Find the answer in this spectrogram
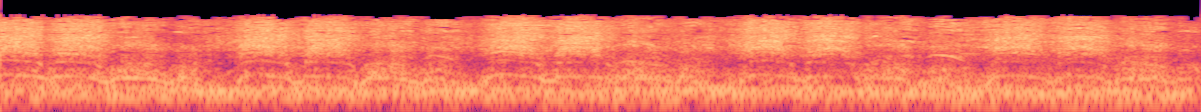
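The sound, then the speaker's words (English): A large crowd of Iranian protesters, demanding that Iran's supreme leader Ayatollah Ali Khamenei step down, chants in unison on a Saturday, loud and continuous, with rhythmic rising and falling shouts repeating every second or so over a dense roar of many voices. “A group of Iranian protesters demanded Iran's supreme leader Ayatollah Ali Khamenei to step down on Saturday after Tehran said that its military had mistakenly shot down a Ukrainian plane, reports the Jerusalem Post.”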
